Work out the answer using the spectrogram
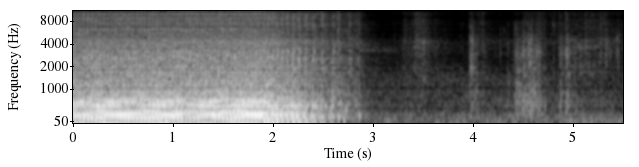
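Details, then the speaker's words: Troy-Bilt TB320 push mower, Briggs & Stratton 625EX 150cc single-cylinder, after tune-up with new air filter and spark plug for bogging and dying: smooth fast even beat for two seconds then winds down, running much better. "it's hard to tell on camera but yeah it's definitely running a lot better"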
